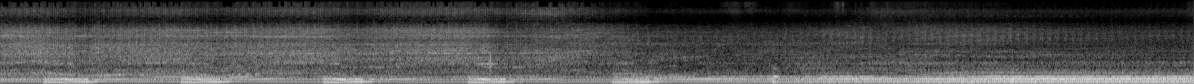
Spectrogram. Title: 1994 Civic DX 1st start after fuel pump replacement + exhaust leak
